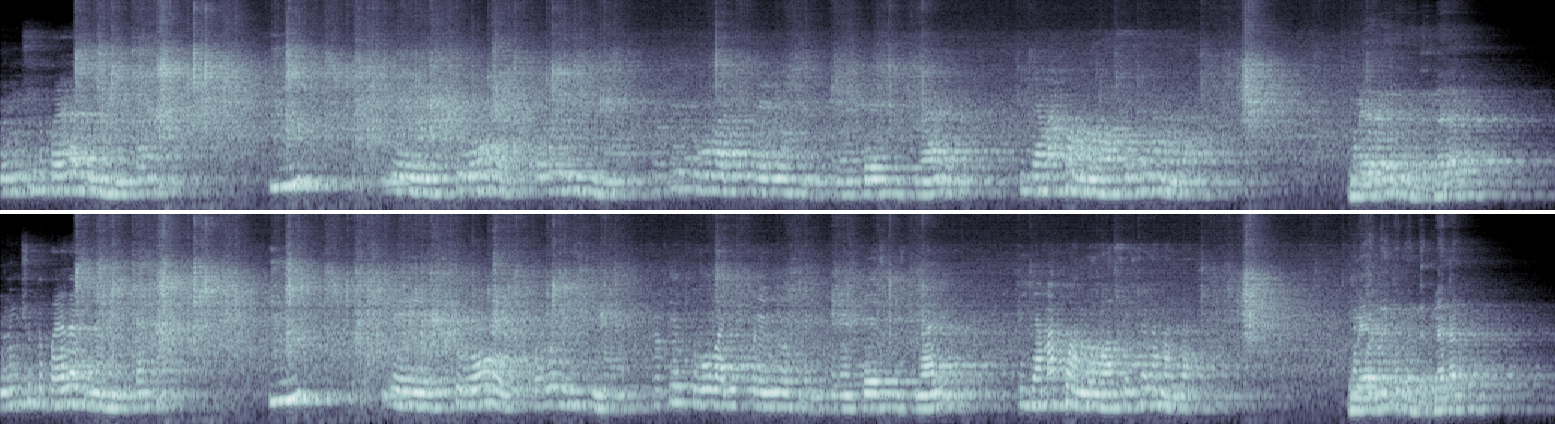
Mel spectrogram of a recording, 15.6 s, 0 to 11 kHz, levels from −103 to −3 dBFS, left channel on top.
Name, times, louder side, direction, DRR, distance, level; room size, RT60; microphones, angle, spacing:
voice 1, 0.0-1.7 2.7-3.1 3.8-9.6 10.2-12.0 13.5-14.0, right 2 dB, 85° right, 0 dB, 0.5 m, -21 dB
sound 1, 0.7-13.9, right 1 dB, 20° left, 1.0 m, -29 dB
voice 2, 13.5-14.6, right 2 dB, 50° right, -1 dB, 0.8 m, -21 dB
8.7 x 5.1 x 2.6 m, 2.5 s
head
